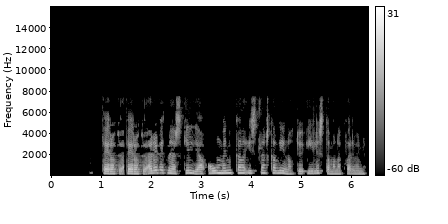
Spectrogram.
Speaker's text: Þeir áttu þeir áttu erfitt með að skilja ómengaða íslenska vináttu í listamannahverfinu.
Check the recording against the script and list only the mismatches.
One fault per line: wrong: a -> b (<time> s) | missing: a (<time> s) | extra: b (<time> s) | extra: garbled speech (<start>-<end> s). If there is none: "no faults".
no faults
